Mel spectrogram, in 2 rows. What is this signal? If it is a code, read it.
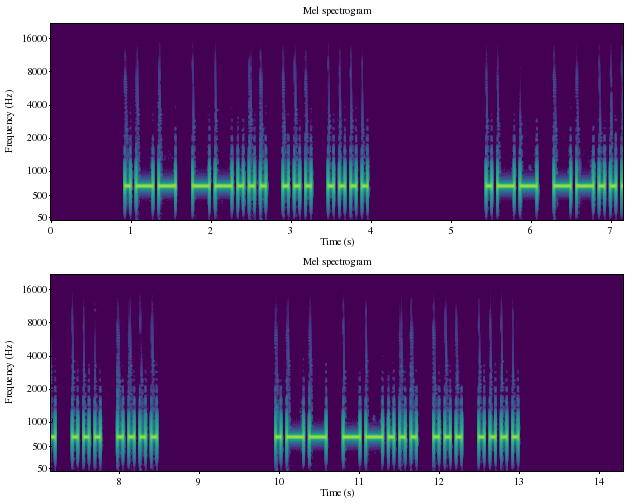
Morse code, heard as a keyed tone, about 17 wpm, 700 Hz. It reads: W7SH W7SH W7SH
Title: USA Call Signs - 4 Characters - Repeated 3x - 17wpm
